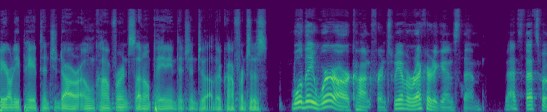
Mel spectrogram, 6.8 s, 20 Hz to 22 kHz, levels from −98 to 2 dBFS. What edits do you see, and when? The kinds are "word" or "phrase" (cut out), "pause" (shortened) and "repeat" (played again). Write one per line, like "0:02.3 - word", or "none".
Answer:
none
